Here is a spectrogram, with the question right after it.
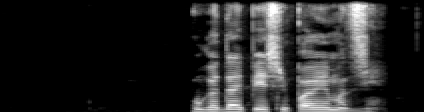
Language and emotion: Russian, neutral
